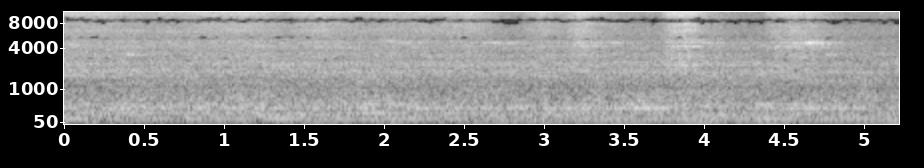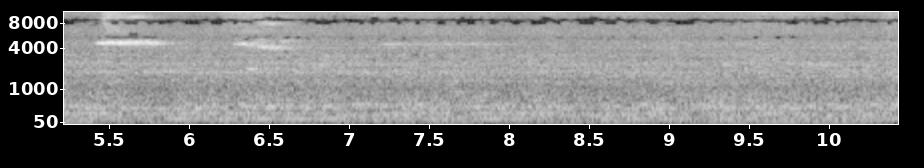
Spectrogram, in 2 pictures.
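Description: Coal train's hopper wagons rolling past on steel rails in a steady rumble of wheels on track. Brief high-pitched wheel squeals come a few times around the middle.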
